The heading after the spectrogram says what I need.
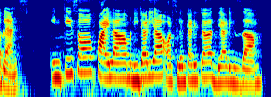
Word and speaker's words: Cnidaria: It starts with C, but pronunciation will be Cnidaria or Coelenterata.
